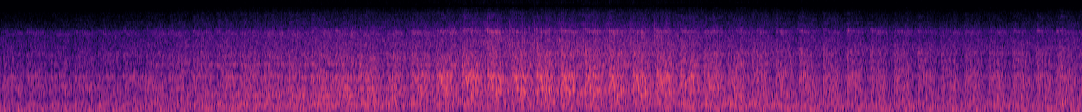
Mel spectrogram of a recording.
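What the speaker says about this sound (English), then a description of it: "we got the freight liner running" A Freightliner truck engine idles with the computer hooked up for a cylinder cutout test, a steady, even rumble with rhythmic knocking, close and continuous throughout.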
